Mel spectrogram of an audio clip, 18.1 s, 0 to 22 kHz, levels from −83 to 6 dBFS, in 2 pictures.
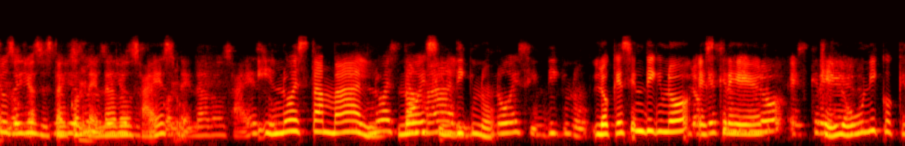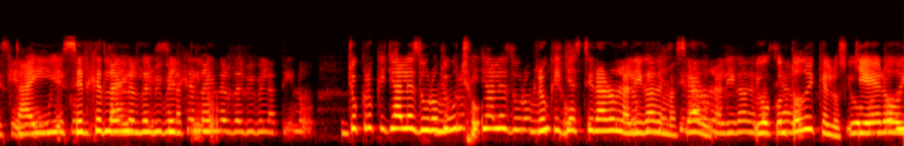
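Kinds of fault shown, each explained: Echo leak: the speech returns as a delayed copy about 0.92 s later, usually only a little quieter and around 13.4 to 14.9 s as loud, likely a far-end loudspeaker's echo getting past its canceller; spectrograms show each syllable pattern repeated 0.92 s on.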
